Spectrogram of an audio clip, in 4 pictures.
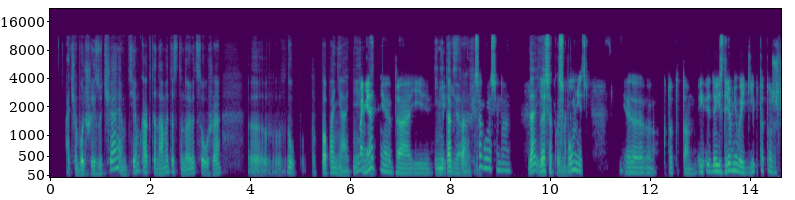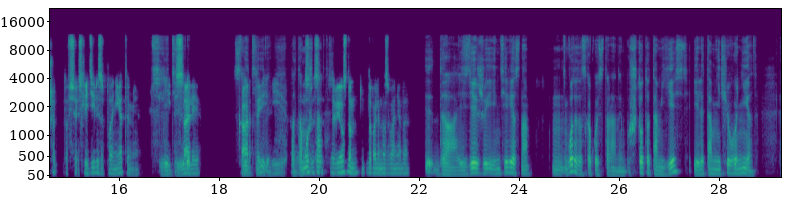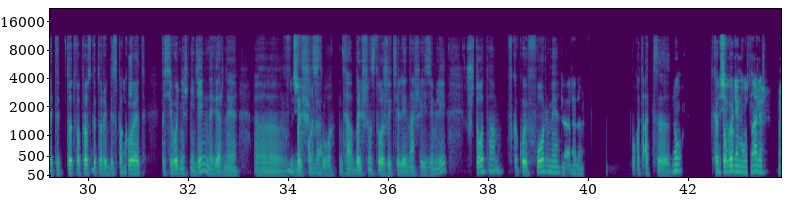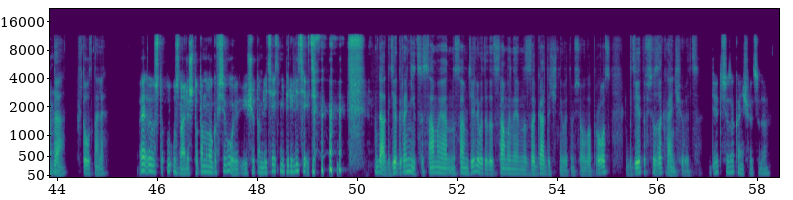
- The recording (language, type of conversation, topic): Russian, unstructured, Почему люди изучают космос и что это им даёт?
- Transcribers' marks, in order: other background noise; laughing while speaking: "да"; tapping; laugh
